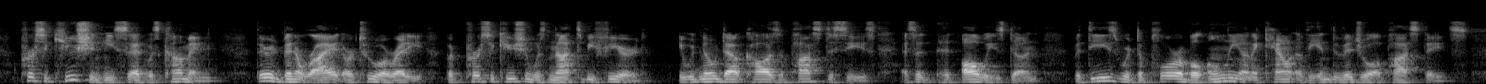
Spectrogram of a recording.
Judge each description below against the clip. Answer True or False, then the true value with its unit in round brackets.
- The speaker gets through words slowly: False (170 wpm)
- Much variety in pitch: False (4.5 semitones)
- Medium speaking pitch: False (110 Hz)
